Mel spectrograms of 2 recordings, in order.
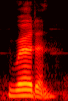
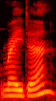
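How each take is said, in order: First: The name begins with a short 'rud' sound. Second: The name begins with a long 'raid' sound. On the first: The speaker calls it right. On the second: The speaker calls it wrong.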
